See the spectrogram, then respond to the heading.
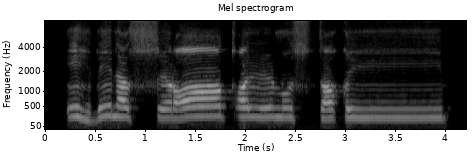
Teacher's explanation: آگے دیکھیے اگلی آیت ہے اہدنا الصراط المستقیم۔ اب صاد کو تھوڑا سا موٹا پڑھنا ہے، سین کی آواز نہیں آنی چاہیے۔ سین اور صاد کے مخرج میں فرق ہے، وہ آگے جب آپ کو مخارج پڑھائے جائیں گے تو اس میں آپ سمجھ لیں گے۔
